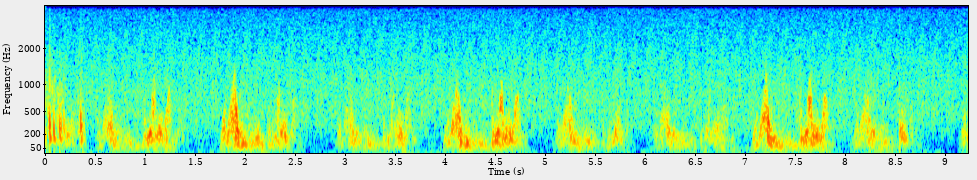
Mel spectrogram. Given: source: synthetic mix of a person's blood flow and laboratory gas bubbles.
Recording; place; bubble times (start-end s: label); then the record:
Doppler ultrasound of blood flow; precordium
0.00-0.23 s: bubbles
0.32-0.40 s: bubbles
From the record:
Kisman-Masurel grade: 213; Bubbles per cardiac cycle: several, 3 to 8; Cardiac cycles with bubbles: 1 to 10%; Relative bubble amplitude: loud (0.450 to 0.775); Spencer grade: 1 (occasional bubble signal discernible with the cardiac motion signal, with majority of cardiac periods free of bubbles); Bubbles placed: only in the low amplitude regions of the cardiac cycle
